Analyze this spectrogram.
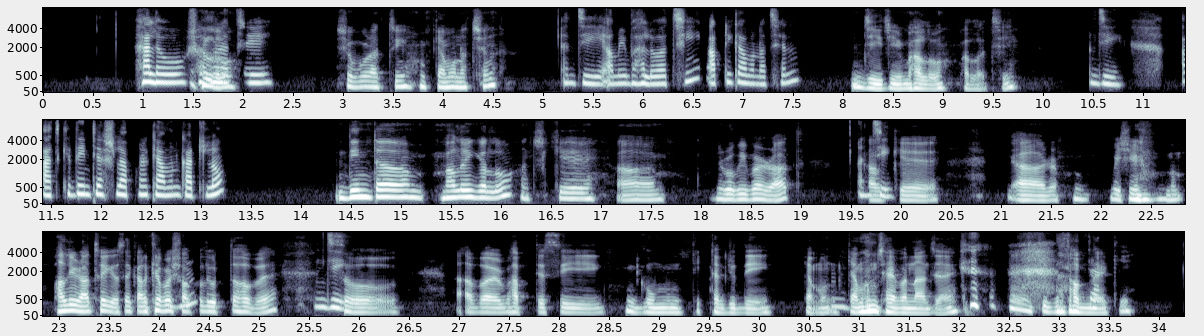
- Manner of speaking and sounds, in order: scoff; giggle
- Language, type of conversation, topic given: Bengali, unstructured, ঋণ নেওয়া কখন ঠিক এবং কখন ভুল?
